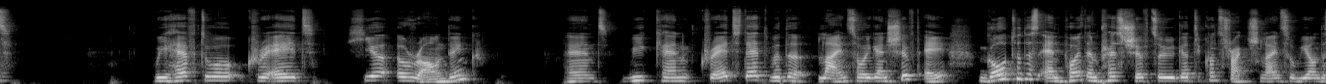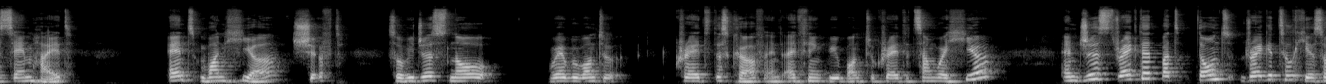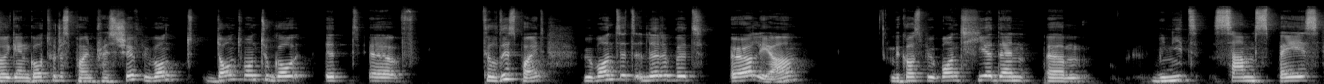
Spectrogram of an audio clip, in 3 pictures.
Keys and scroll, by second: 7.7 shift+a, 8.4 shift+e, 36.4 1, 36.9 h, 37.5 g.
